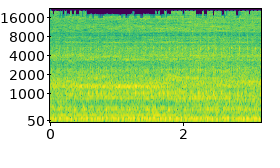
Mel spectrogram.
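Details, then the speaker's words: Engine that has no power stumbles constantly at idle with quick, uneven dips instead of a steady rhythm; persistent misfire at idle, with a knocking noise the owners suspect is a lifter rather than rod knock. "Son of a bitch! That thing's still misfiring. For sure."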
